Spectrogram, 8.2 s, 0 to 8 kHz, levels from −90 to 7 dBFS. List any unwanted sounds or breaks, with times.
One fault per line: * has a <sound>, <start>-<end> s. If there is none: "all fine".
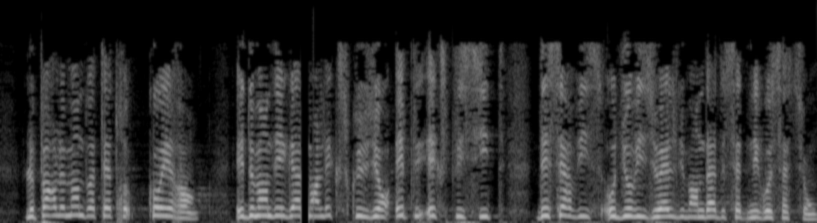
* has a dropout, 3.0-3.1 s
